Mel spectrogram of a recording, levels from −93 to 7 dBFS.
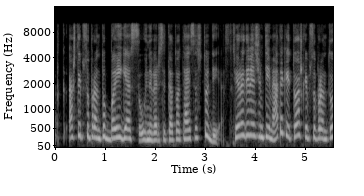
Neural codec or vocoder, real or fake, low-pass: vocoder, 22.05 kHz, 80 mel bands, Vocos; fake; 9.9 kHz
